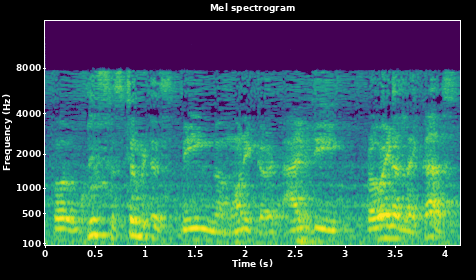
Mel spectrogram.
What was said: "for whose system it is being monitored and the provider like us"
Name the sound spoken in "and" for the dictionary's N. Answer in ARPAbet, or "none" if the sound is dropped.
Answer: L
